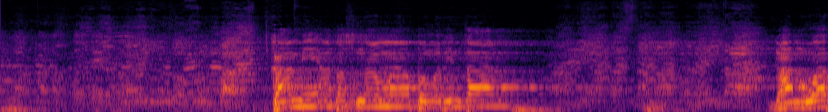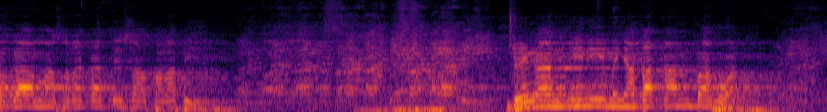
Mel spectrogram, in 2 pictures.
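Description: A group of men recite together in unison.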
